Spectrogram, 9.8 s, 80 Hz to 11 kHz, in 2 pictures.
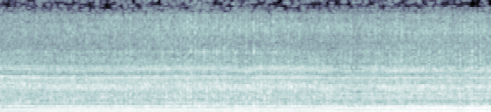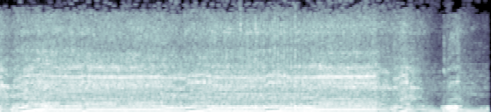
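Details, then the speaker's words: Refurbished Jonsered 2071 chainsaw with exhaust mod and pipe, warmed up, first cut in wood: high steady scream dipping under load with a strange rattly edge; owner suspects too rich on the low end, exhaust tight and not too hot. "I had kind of a strange noise going on there oh um I mean this thing did have some did have some issues going on with it seemed like it was too rich on the on the low end for one we got going on it seemed like it was kind of rattly or something"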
